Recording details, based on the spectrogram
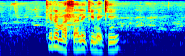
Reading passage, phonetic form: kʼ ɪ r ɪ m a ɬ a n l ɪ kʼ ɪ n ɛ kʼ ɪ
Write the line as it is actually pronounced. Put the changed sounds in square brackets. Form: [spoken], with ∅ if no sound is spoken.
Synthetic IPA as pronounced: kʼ ɪ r ɪ m a ɬ a [∅] l ɪ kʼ ɪ n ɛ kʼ ɪ

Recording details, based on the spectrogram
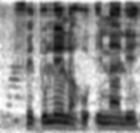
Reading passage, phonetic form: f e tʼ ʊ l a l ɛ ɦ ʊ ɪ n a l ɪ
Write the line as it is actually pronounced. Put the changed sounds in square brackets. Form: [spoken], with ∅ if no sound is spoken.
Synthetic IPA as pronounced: f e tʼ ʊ l [ɛ] l [a] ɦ ʊ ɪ n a l ɪ

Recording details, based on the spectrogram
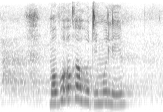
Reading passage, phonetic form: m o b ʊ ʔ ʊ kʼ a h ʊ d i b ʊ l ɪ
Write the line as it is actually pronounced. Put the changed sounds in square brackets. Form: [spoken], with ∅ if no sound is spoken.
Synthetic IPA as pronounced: m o b ʊ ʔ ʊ kʼ a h ʊ d i [m] ʊ l ɪ

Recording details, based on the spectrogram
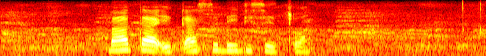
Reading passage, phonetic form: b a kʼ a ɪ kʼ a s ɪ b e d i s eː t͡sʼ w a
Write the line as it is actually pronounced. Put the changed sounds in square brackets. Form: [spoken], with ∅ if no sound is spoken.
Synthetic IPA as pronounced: b a kʼ a ɪ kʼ a s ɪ b e d i s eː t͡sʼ w a

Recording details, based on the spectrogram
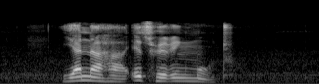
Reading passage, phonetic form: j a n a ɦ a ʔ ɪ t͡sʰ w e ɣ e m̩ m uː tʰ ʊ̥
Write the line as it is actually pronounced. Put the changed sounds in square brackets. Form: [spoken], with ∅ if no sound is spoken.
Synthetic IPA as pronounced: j a n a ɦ a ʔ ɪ t͡sʰ w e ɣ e [ŋ̩] m [ʊː] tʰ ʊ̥

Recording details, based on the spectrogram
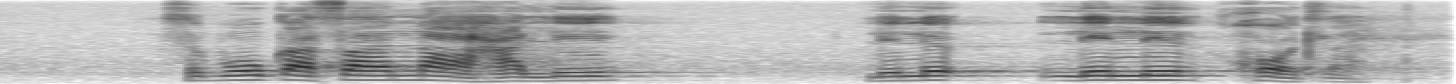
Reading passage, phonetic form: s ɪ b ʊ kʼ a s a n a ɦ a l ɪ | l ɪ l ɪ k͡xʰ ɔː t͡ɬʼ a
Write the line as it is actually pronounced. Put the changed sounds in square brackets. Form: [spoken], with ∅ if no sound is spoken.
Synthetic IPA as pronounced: s ɪ b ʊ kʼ a s a n a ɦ a l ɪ | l ɪ l ɪ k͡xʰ ɔː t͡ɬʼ a

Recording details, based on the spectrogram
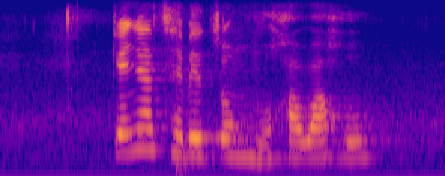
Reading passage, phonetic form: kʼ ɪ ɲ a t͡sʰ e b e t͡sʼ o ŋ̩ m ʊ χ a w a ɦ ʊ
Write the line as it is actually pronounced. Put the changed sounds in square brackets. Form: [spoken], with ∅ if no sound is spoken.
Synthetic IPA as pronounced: kʼ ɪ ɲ a t͡sʰ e b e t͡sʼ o ŋ̩ m ʊ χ a w a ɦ ʊ

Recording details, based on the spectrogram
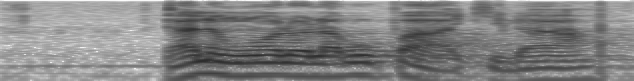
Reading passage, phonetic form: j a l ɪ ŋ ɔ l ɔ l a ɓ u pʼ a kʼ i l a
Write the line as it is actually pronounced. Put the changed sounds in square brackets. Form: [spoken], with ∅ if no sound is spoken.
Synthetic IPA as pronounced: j a l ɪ ŋ ɔ l ɔ l a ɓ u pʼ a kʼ i l a

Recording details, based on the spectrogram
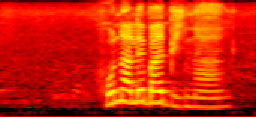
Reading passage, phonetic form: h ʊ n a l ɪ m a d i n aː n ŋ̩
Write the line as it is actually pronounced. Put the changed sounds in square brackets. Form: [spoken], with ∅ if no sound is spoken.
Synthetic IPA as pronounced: h ʊ n a l ɪ [b] a [b] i n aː [∅] ŋ̩

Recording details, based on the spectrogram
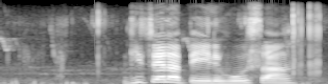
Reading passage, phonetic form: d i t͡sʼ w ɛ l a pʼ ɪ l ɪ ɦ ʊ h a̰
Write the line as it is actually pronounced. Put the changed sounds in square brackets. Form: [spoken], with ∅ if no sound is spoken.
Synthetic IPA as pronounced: d i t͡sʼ w ɛ l a pʼ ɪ l ɪ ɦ ʊ [s] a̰

